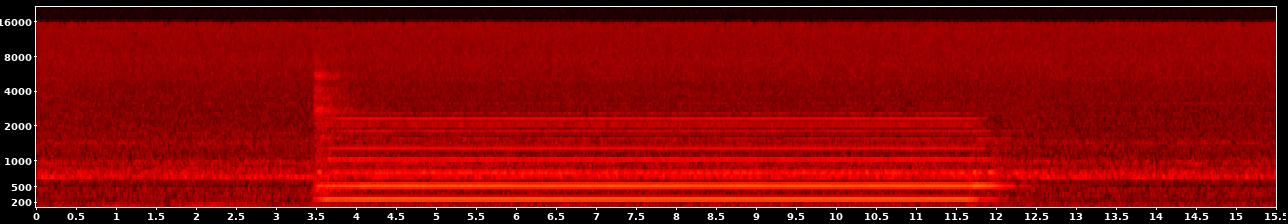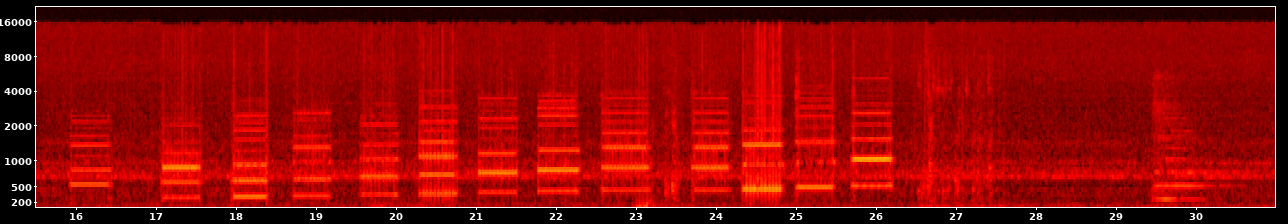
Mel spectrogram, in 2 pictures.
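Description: Soft viola da gamba string stop of a Létourneau pipe organ: one held note around middle C for about eight seconds, then, after a pause, a quick series of about a dozen short staccato notes stepping up about an octave. A faint steady hum lies under it all.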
